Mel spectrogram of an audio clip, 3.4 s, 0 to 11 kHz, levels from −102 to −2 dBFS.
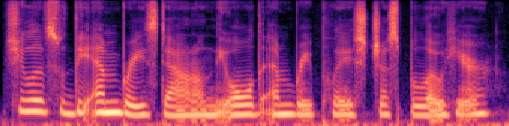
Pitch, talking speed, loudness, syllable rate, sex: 220 Hz, 245 wpm, -16 LUFS, 6.2 syllables/s, female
